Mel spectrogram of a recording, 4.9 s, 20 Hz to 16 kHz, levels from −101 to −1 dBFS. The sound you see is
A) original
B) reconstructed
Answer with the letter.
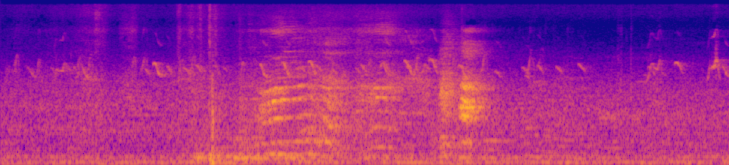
A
